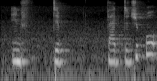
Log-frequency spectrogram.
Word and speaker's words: indefatigable: Like how I would come across it in reading or I would read it someplace, somehow, somewhere, and just be like, indefatigable.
